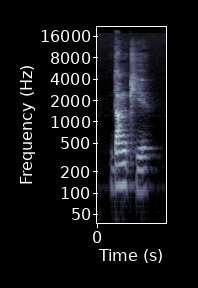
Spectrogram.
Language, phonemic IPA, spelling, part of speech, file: Dutch, /ˈdɑŋk.jə/, dankje, interjection, Nl-dankje.ogg
- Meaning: alternative spelling of dank je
